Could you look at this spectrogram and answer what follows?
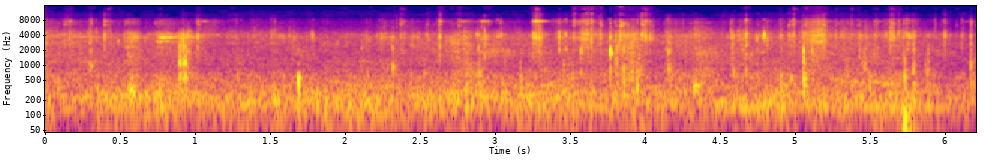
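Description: A Nova Scotia duck tolling retriever eating chunks of rare steak from a plastic slow-feeder bowl: wet chewing and licking with scattered small clicks against the bowl.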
